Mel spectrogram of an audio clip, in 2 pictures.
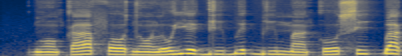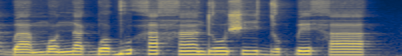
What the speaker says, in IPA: ɡ ɔ̃˨ k a˨˦ f ɔ˧ d ɔ̃˨ l o˨˦ j e˦˨ ɡ i˧ b e˦ ɡ͡b i˧ m ã˨ k o˨˦ s i˦ ɡ͡b a˦˨ ɡ͡b a˨ m ɔ˨ n a˧ ɡ͡b ɔ˧ ɡ u˦ h a˦ h ã˦ d o˦ ʃ i˦ d o˧ k͡p e˦ h a˧

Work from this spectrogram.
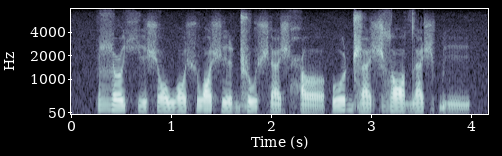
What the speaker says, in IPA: ɮ ə˞˦ ç i˨ ʃ ɔ˨ w ɔ˨ ʃ w ɒ˦ ʃ i˨ ɖ͡ʐ u˦ ʃ ɾ æ˨ ʃ ħ ʌ˨ | u˦ ɖ͡ʐ æ˨ ʃ z ɒ˦˨ d æ˦ ʃ ɓ i˨

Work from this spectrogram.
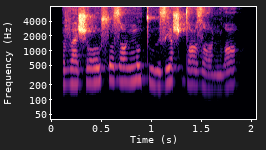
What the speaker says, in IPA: v a˨ ʃ ɔː˨˦ sʷ ɪ˧ zˤ ɪː˧ ŋ ɔ˦ tʷ ɯː˨ z ɪː˦ ʃ dˤ ɪː˧ zˤ eː˨ ŋ ðˤ i˦

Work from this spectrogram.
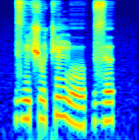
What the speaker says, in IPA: z ĩ˧ ʃ o˧ t͡ʃ ɛ̃˦ ŋ oː˨ | z ə˧

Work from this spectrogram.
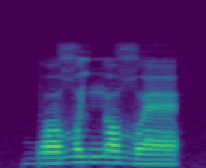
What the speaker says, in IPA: b ɔ ʁʷ ə lʲ n ɔ ʁʷ æ

